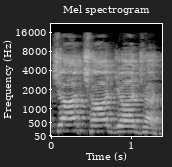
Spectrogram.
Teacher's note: च छ ज तालु वर्ण, तालु में टच होता है, तालु वर्ण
